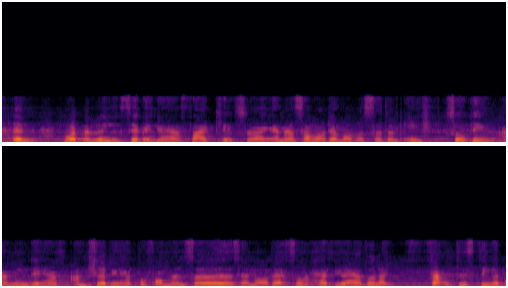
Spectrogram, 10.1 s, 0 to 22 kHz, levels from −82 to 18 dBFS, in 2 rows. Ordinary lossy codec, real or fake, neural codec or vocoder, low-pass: MP3, 48 kbps; fake; codec, 32 kHz, 1.9 kbps, SNAC; 7.2 kHz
